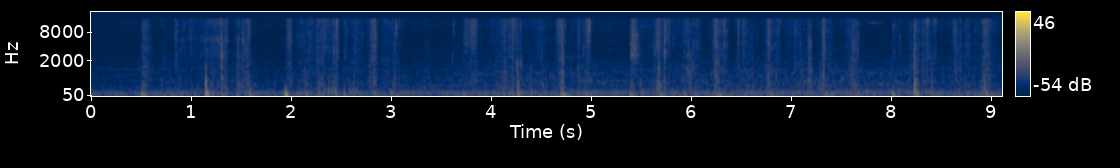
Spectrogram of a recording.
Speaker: so I'll hold my microphone up and push on it and you can kind of hear the crackling of the of the inner lining of the wall which indicates water damage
